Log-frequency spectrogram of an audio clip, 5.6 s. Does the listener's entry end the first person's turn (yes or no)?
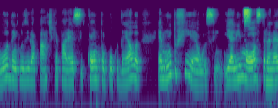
no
